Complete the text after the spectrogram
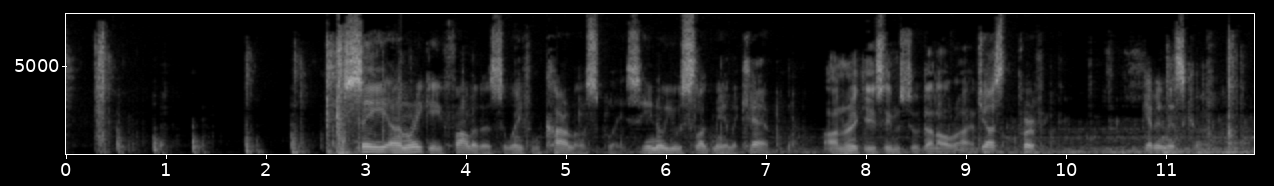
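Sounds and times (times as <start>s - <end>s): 
door opening and closing: 2.3s - 4.2s, 6.6s - 7.7s, 9.7s - 11.8s
speech: 2.8s - 10.0s, 10.8s - 11.8s.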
